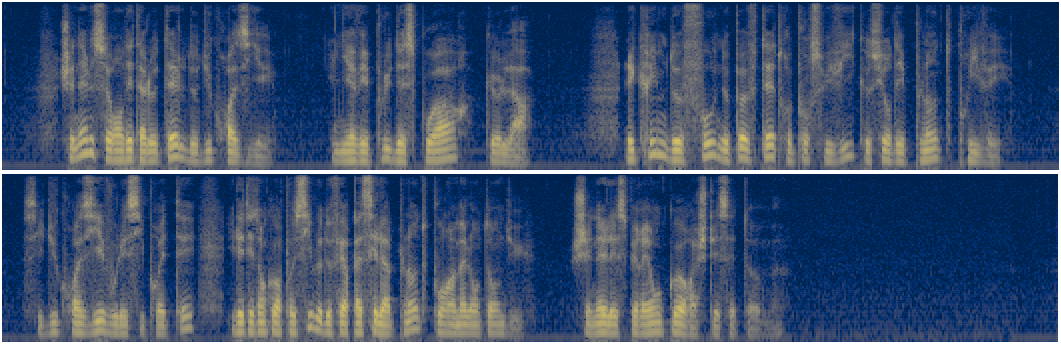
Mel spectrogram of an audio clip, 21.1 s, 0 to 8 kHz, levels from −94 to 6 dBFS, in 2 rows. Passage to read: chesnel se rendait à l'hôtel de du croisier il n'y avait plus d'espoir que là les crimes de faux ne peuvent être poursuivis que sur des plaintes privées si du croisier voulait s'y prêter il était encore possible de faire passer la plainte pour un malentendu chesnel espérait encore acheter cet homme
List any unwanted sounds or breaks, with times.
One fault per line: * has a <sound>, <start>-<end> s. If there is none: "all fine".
all fine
